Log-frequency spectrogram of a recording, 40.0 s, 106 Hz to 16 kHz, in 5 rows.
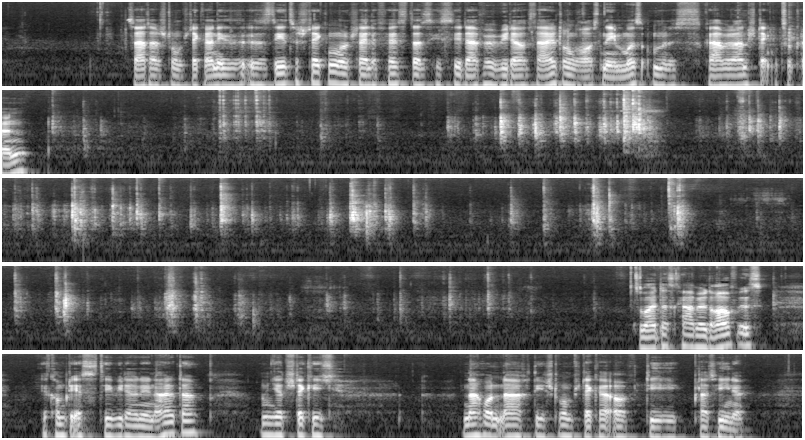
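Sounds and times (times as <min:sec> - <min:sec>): computer parts clicking and scraping: 0:07.5 - 0:30.1.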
